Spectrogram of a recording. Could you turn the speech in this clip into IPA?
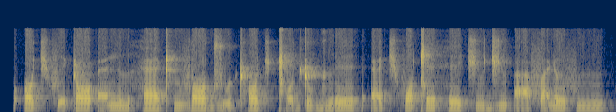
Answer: ʔ ɔ t͡ʃ f ḛ ʈ ɔ ʔ æ̰ n ɨ h æ ʈʰ ɯ v ɾ ɔ d͡z ṵ ʈʰ ɔ t͡ʃ ǁ ɔ̰ d ʈ u ɡ ɨ ɾ e | ʔ æ̰ t͡ʃ f ɔ ǁ e h e t͡ʃ ɯ d͡ʒ ɨ ʔ a̰ f a̰ ɳ ø f ɨ

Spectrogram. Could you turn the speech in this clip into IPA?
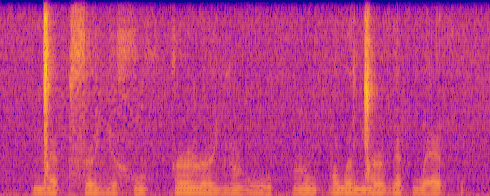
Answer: ŋ͡ǀ ɛ p s ə˞ ʎ ə x u θ k ə˞ ɭ ə˞ ʎ ɭ u | ɭ u b ʌ w ə ŋ͡ǀ ə˞ ð ɛ p w ɛ θ

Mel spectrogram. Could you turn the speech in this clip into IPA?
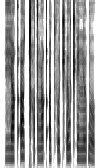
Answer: ɦ e qʼ ə w ǀʰ ɵ tˤ ŋ e qʼ ɵ t͡sʼ o t͡ʃʼ ə w t͡ʃʼ e n ɵ ɓ o

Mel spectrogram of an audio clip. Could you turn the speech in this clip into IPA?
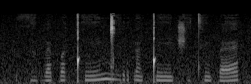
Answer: θ ə̤ b ɛ p ə ǃʰ ĩː ŋ͡ǀ i̤ r ɗ ə̃ ǃ ĩː t͡ʃʰ ə̤ tʰ ĩ p ɛ

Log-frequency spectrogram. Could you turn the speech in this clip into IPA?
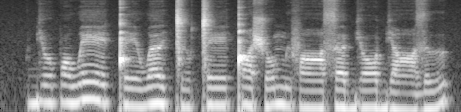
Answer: bʲ oː p ɔ w eː ǃ eː w ɜ i̯ ǀ ɨ u̯ ǀ eː ǃ ɑ ʃ ɾ o m ɨ f ɑː s ɜ bʲ ɔː bʲ ɑː z ɯ

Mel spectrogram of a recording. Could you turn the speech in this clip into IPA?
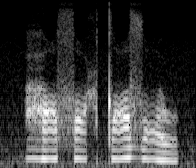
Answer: ɦ a sˤ ɤ x tˤ ɤ zˤ ø u̯

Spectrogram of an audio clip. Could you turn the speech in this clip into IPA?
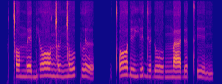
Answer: ǀ ɔ m ɛ bʲ ɔː ŋ͡ǀ ɵ ŋ͡ǀ o k l ə | tʼ ɔ ɗ ɪ j ɪ d ʏ ɗ oː ŋ͡m a ɗ ə tʼ ɪ ŋ

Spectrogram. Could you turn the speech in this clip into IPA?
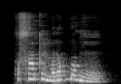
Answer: s ɔ̃˦ t ũ˦˨ m o˧ ɾ o˦ ɡ͡b o˧ ɡ ĩ˨

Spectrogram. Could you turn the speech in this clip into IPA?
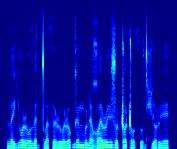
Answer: ð ɛ˩ ʎ o˥ ɹ o˧ ð ɛ˧ d tʷ a˩ θ ø˩ ɭ u˩ o̯ ɭ o˥ ɡ ø˥ m u˧ ɳ ɛ˩ ʁʷ ɛ˥ ɹ y˥ z u˧ ʈ o˥ ʈ o˩ θ u˩ d ç y˩ o̯ ɽ y˧ e̯

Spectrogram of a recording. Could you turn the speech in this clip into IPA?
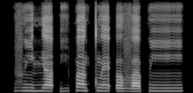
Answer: v ĩ˨ nʲ ã˨ ʔ i̤˨˦ p ã˦ tʷ ɛ̃ː˧ ʔ ʌ˨ v a˨ p ĩː˧

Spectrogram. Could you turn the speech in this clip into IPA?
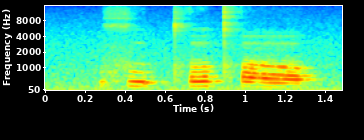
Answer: x u ʔ kʰ o kʰ ɔː

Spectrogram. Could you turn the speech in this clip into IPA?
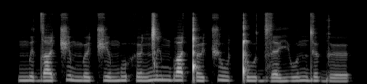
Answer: m ɪ˨ d a˨ t͡ʃ ɪ˦˨ m ø˨ t͡ʃ ɪ˨ m u˨ h ø˨ ŋ͡ǀ i˦ m b a˦ ǃ ø˨ t͡ʃ u˦˨ ǃ u˨ d͡z ɛ˨ j u˨˦ n d ø˦˨ ɡ ø˨

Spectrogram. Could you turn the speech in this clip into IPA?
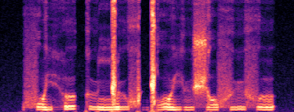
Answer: f ɔ j h ɵ k ʉ ŋ͡ǁ ʉ xʷ ɡ͡ǁ ɔ j y ʃ ɔ f y f ɵ

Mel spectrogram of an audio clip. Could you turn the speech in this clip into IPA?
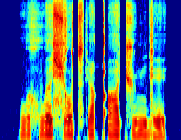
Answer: w ʊ x w ə ɕ o t͡sʼ i qʼ a t͡ʃ ʉ m ɡ e

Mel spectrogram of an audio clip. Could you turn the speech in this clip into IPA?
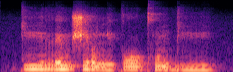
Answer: k iː˦ r e˦ m ʃ ɪ˦ ɾ ʊ˨ ɲ ɪ˨ k oː˦ kʰ ũ˦ ɡ͡b iː˨

